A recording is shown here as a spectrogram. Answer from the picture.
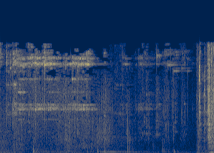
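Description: Footsteps going down stone stairs: a few short knocks and scuffs that grow quieter.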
